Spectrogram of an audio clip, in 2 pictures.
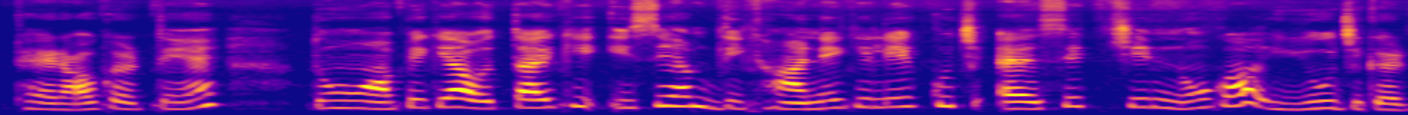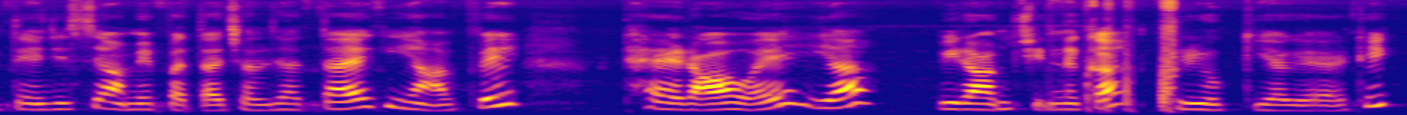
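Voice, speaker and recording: A woman teaching an online lesson at a slow, unhurried pace, her voice sitting a little above the usual. She goes over each point more than once and keeps checking in with a short "okay". The delivery stays patient and methodical throughout. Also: fairly high pitch, expressive.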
